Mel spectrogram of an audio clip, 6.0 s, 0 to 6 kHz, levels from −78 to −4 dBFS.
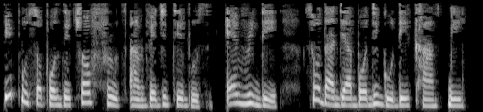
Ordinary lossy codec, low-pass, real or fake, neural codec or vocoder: MP3, 24 kbps; 5.4 kHz; fake; codec, 16 kHz, 16 kbps, FreqCodec, smaller model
